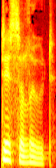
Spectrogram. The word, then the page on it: dissolute: American English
